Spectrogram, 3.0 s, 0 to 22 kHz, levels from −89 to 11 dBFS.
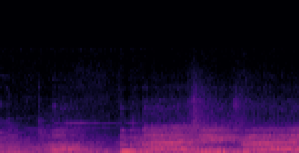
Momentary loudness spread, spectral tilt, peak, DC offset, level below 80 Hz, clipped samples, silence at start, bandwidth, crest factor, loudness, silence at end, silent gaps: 10 LU; -3.5 dB/octave; -26 dBFS; under 0.1%; -80 dBFS; under 0.1%; 0 s; 15 kHz; 12 dB; -38 LUFS; 0 s; none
